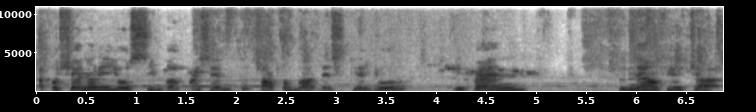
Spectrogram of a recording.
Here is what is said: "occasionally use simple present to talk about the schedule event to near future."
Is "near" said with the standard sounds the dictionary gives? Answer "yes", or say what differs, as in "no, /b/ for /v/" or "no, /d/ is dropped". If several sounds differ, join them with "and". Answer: no, /l/ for /ɹ/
